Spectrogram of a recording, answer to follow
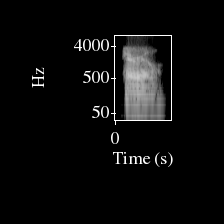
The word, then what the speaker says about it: Herrell: Our own Sergeant at Arms, Herrell, followed by, please, what's the correct pronunciation, sir? Harrell.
